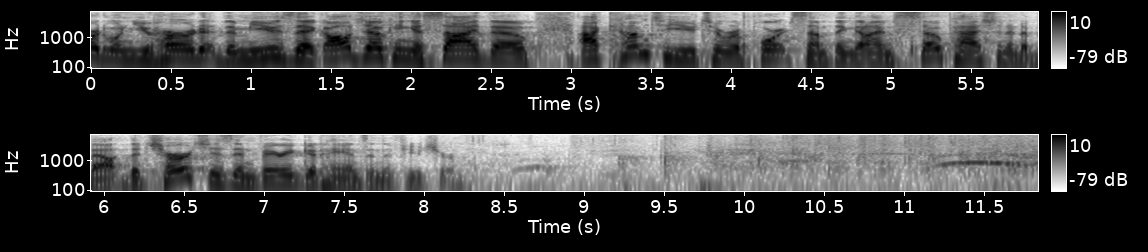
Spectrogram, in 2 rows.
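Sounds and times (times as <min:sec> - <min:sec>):
speech: 0:00.0 - 0:08.4
weak audience applause: 0:08.9 - 0:11.8.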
